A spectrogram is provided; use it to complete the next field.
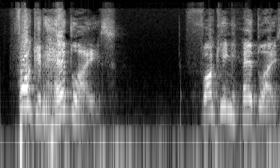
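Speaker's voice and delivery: mock rant, high-pitched, slow and loud.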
